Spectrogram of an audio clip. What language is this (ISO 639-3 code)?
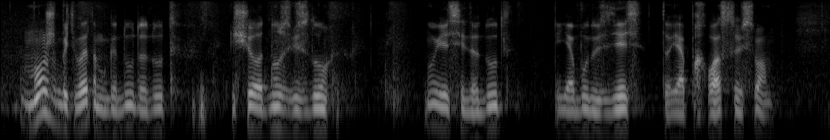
rus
